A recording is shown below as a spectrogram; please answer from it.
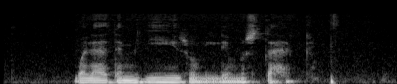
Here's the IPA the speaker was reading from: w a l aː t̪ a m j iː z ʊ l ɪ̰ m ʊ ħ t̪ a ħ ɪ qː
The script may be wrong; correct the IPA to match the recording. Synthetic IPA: w a l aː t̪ a m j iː z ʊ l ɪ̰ m ʊ s t̪ a ħ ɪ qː

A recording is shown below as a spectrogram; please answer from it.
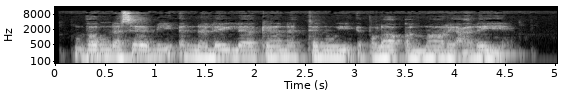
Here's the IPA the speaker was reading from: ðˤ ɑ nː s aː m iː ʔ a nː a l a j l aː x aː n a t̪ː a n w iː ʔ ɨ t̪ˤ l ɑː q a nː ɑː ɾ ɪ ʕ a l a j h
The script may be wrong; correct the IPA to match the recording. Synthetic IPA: ðˤ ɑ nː s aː m iː ʔ a nː a l a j l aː k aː n a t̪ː a n w iː ʔ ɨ t̪ˤ l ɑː q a nː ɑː ɾ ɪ ʕ a l a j h

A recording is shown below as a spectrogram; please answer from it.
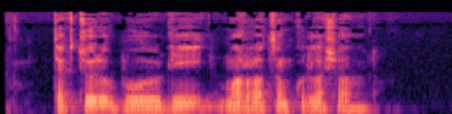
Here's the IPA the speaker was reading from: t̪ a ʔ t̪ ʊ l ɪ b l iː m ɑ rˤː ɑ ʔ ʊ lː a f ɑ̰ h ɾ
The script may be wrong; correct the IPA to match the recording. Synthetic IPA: t̪ a k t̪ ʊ l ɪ b l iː m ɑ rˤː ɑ k ʊ lː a ʃ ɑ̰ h ɾ

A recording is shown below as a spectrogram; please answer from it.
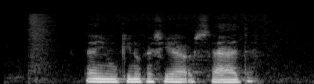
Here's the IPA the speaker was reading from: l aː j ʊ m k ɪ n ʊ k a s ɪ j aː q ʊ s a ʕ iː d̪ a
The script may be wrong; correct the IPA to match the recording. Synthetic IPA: l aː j ʊ m k ɪ n ʊ k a ʃ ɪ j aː ʔ ʊ sː a ʕ aː d̪ a

